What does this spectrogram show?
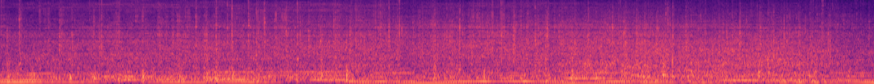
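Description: Passenger train running on its track: a steady noise of wheels on rails peppered with small clicks, which stops suddenly near the end. Low sustained keyboard notes sound underneath.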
